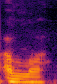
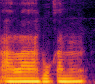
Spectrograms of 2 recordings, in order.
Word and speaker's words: Allah: Cara bacanya bukan Allah ya bukan Allah, bukan sembarangan, tapi ngucapinnya Allah. Ya, dibacanya Allah secara apa? Tebal, ya, tafkhim, bukan Allah.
